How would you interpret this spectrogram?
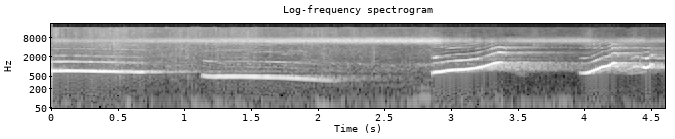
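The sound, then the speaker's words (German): A male and a female gibbon sing a duet love song of long sliding hoots: a few descending wails, then louder rising whoops building into quick bubbling trills. Clear, with no talking. “Liebeslieder. Da singen dann Männchen und Weibchen zusammen. Wie so ein Duett in der Oper.”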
